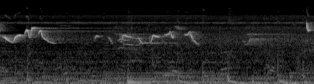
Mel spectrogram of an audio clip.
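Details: Hooded Warbler, a tropical migrant at about 2,200 feet elevation in the Carolina Crescent, sings sharp, clear whistled phrases of slurred high notes, with low rumbling background noise and faint other birdsong.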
